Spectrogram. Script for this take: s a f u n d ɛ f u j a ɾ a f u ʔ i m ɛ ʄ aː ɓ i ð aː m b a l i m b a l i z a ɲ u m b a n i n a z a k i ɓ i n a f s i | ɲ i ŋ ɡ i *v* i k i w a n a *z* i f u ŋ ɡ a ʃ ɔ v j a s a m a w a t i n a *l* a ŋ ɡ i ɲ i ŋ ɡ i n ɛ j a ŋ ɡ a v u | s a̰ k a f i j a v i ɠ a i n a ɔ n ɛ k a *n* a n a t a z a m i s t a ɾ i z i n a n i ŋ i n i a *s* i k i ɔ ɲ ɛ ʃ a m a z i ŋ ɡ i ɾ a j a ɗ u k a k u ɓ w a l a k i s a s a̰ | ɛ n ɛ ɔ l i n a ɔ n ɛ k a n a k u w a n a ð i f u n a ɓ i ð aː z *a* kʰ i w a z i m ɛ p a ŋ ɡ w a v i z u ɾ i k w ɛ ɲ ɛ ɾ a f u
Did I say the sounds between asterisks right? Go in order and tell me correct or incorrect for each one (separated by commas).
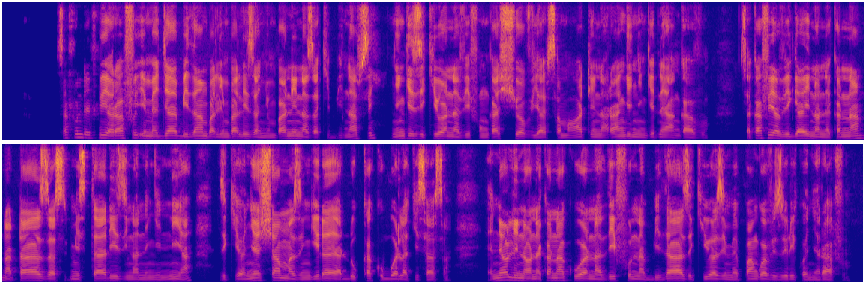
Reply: incorrect, incorrect, incorrect, correct, incorrect, incorrect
